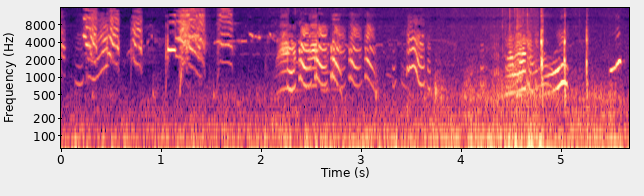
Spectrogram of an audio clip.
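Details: Indian ringneck parakeet, a talking pet parrot, gives harsh, squawky bursts of harmonic syllables in three or four separate groups, the last one rough and buzzy, with faint background rumble.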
